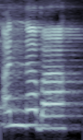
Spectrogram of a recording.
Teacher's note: دیکھیے یہاں پہ نون کے اوپر تشدید آ گئی ہے اور جو لام ساکن ہے وہ مدغم ہو گیا ہے نون میں، تو اس لیے یہاں پہ لام ال کا قاعدہ ادغام شمسی ہو رہا ہے کیونکہ لام پڑھا نہیں جا رہا.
